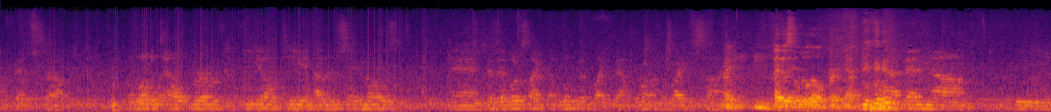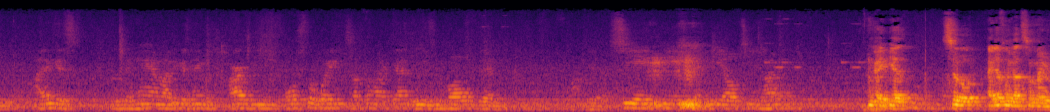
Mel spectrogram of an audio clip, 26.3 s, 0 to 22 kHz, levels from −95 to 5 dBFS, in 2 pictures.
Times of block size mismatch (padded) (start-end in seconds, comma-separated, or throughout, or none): 0.00-5.57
